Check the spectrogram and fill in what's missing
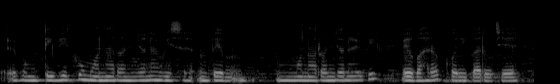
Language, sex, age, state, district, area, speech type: Odia, female, 18-30, Odisha, Mayurbhanj, rural, spontaneous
